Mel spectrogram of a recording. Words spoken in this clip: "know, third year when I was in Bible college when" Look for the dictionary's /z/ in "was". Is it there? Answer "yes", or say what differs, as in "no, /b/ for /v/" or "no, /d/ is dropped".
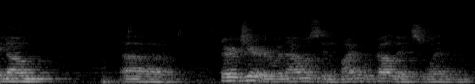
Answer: yes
